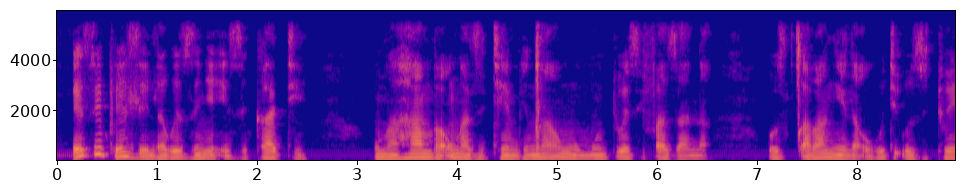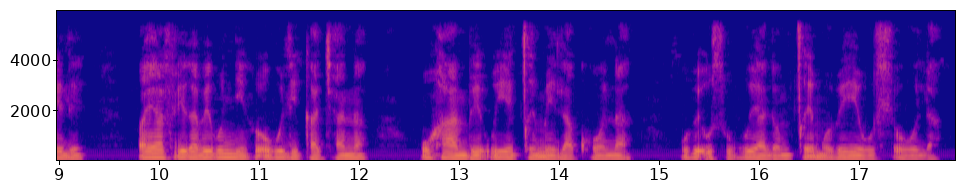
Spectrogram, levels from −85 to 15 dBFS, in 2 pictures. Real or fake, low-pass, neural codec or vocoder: real; 5.4 kHz; none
